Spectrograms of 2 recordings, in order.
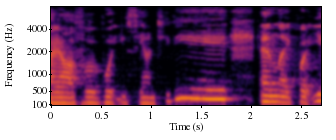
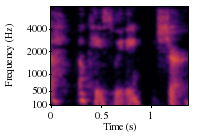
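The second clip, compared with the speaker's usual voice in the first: condescending nurses; 6 semitones lower, 8 dB quieter than usual. Retold or imitated. Nurses humoring sister.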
